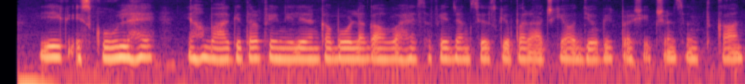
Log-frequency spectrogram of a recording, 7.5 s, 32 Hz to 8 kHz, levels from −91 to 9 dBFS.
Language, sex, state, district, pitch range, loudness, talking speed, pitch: Hindi, female, Haryana, Jhajjar, 165-180 Hz, -15 LUFS, 210 wpm, 170 Hz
